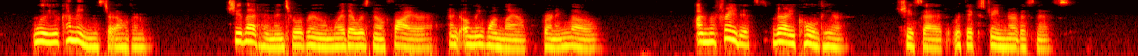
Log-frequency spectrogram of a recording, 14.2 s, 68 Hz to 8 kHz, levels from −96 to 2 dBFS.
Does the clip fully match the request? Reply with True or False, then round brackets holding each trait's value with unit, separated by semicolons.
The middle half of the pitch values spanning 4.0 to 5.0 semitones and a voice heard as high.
False (4.3 semitones; 160 Hz)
